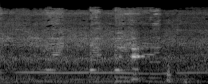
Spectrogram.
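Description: Angle grinder with a thin cut-off disc cutting through thin-walled galvanized square steel tube: a steady motor whine under a harsh hiss of disc on metal. Near the end the cut finishes, the hiss eases and the whine starts to drop in pitch as the disc comes off the work.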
